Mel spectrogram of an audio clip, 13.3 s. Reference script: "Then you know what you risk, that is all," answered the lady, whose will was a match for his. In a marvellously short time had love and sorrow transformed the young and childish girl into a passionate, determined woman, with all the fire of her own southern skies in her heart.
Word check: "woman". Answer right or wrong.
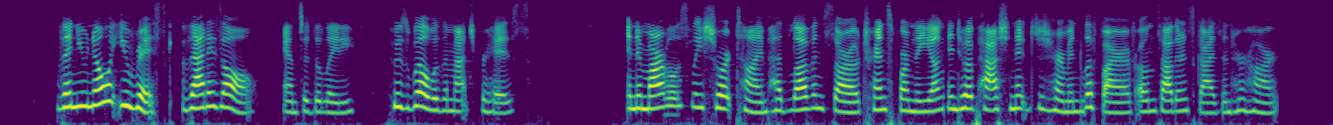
wrong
